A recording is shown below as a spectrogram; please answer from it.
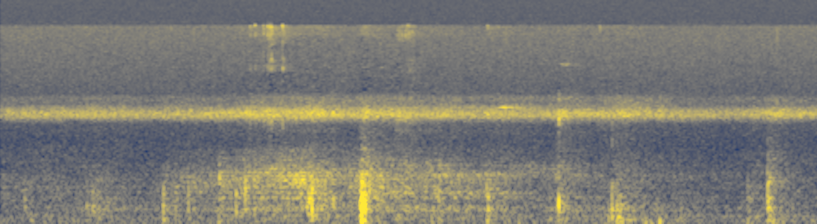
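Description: Near silence: a faint steady high-pitched tone with a few faint small knocks and taps, the clearest about three and a half seconds in.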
